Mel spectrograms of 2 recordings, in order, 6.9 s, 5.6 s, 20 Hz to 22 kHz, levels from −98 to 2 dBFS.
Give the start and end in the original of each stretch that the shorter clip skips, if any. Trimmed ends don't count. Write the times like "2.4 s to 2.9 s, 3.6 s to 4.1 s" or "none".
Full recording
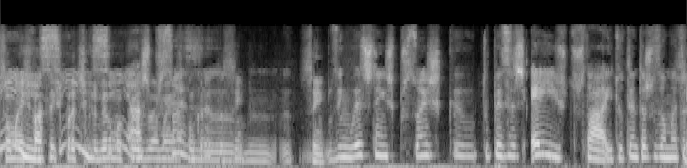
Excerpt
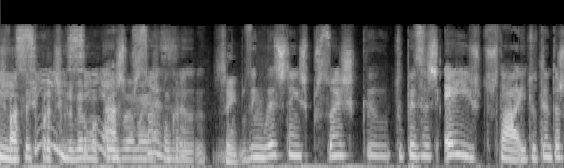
2.1 s to 2.8 s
